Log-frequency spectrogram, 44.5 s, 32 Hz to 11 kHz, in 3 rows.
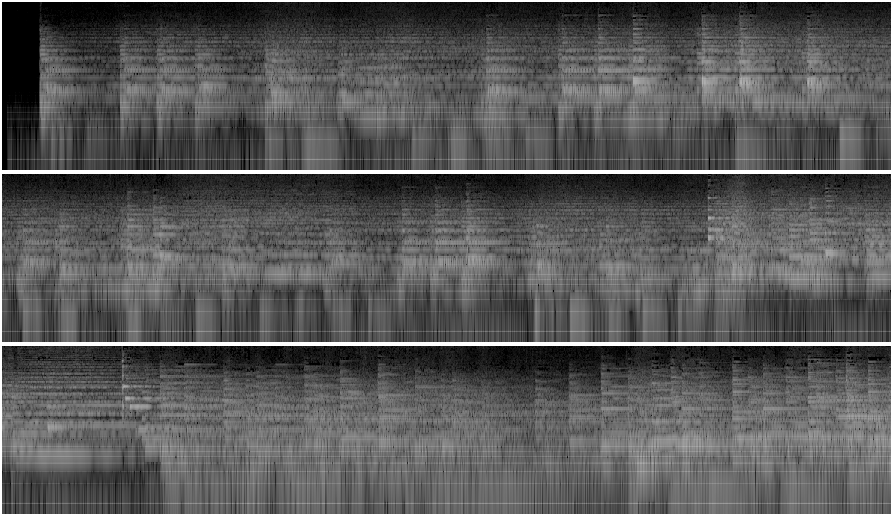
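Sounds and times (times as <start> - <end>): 
piano concerto: 0.6 - 44.4.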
